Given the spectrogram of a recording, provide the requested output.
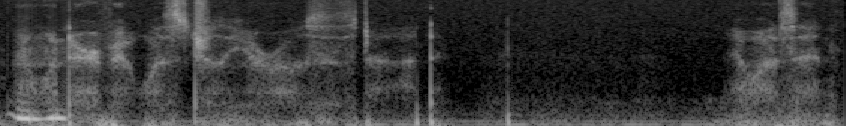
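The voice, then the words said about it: Whispering. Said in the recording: “I'm whispering. Why am I whispering?”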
